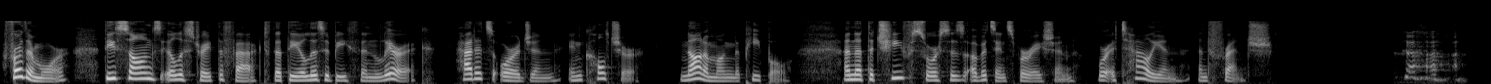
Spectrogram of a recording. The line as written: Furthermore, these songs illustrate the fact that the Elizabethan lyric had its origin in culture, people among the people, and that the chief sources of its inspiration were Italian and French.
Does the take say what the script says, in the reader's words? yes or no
no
